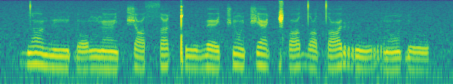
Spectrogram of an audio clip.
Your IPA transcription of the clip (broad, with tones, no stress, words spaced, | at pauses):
dˤũ˦˨ðĩ˨˩ ɗɔ˩˧ŋæ̃˨˩t͡ʃʌ˧˩˧ sˤi˨˥ǃu˨˩ ðɛ˧˩˧t͡ʃɔ̃˦˨t͡ʃæ˦˨ ǁʰɔ˨˥dˤʊ˧˩˧tˤə˞˨˥ ru˧˩˧rɔ̃˩˧ɗʊ˨˩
